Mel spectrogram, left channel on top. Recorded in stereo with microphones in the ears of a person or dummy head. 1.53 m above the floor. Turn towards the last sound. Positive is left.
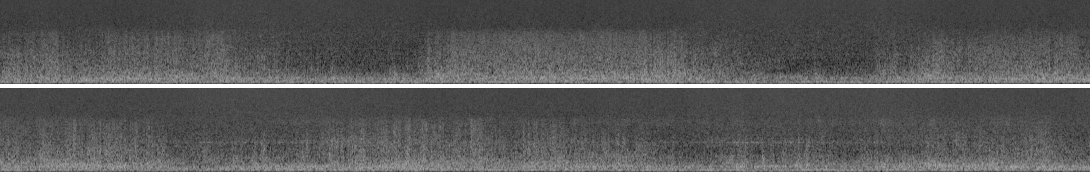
No sound to turn to.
